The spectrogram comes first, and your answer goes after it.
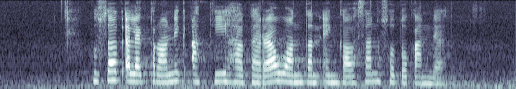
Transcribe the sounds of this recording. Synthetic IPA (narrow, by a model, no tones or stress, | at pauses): pusat̪elɛk̚t̪ɾonɪkakiɦab̥a̤ɾawɔnt̪ənʔɪŋkawasansot̪okanɖa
